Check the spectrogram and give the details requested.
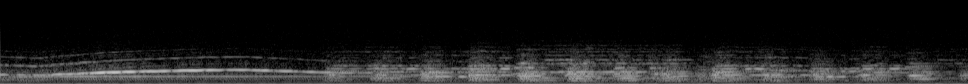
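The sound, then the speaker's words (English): A shrill toy junior police siren whistle, part of a junior detective outfit, rises and falls in a long wail, then breaks into rapid, warbling pulses. It sounds loud, with no voices. “And that siren shriek came from the official junior police siren whistle.”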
